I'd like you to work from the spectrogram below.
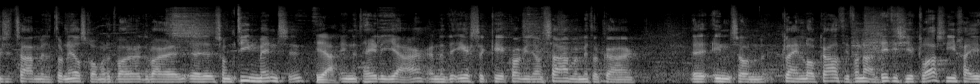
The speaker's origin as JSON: {"language": "Dutch", "town": "Beverwijk", "region": "North Holland", "country": "Netherlands", "said": "Ik had het schooltoneel gedaan, maar dat stelde bij ons in Beverwijk niet heel veel voor."}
